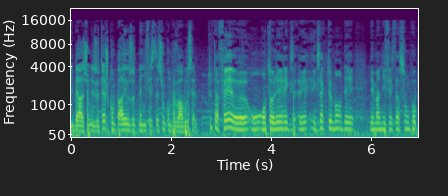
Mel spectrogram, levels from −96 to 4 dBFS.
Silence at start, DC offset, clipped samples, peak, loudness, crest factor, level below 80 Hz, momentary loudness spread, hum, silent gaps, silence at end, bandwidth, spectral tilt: 0 s; under 0.1%; under 0.1%; -2 dBFS; -17 LUFS; 14 dB; -32 dBFS; 10 LU; none; none; 0 s; 16 kHz; -6 dB/octave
